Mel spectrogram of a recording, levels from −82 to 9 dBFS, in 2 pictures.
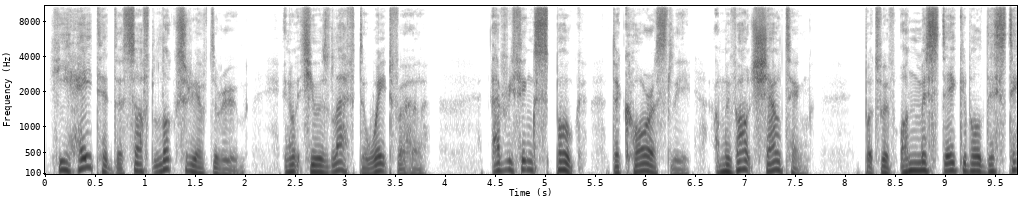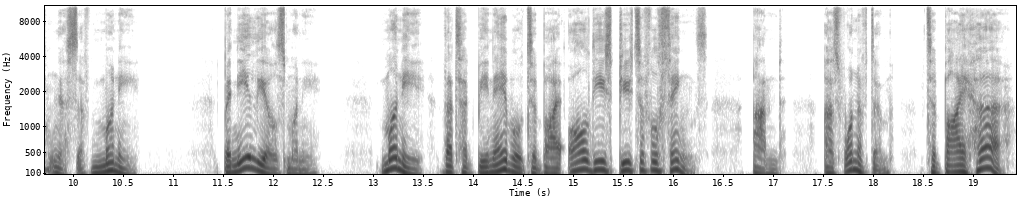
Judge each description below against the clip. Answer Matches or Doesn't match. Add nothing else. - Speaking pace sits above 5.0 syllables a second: Matches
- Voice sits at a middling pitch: Doesn't match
